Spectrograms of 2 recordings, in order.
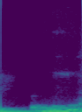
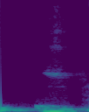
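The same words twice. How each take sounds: First: "कू" ending on a long oo, p silent; correct pronunciation. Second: "कूप" closed with an audible p; wrong pronunciation. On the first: Teacher introducing the word, "कू" with silent p. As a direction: say "कू" with no final p. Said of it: "पी प्रोनाउंसिएट नहीं की जाती". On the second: Teacher warning against misreading, "कूप" with the p voiced out. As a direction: say "कूप" wrongly sounding the final p. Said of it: "कूप नहीं होता". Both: Shown as a demonstration.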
